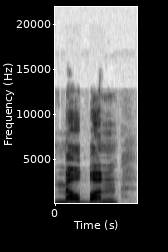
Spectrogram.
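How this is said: It is said with the Australian pronunciation. The speaker calls it right. "the Australians uh, say Melbourne"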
